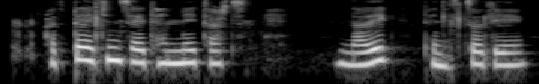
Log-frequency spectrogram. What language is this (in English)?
Mongolian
